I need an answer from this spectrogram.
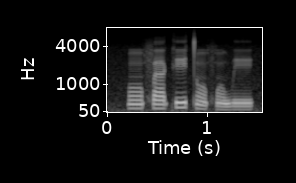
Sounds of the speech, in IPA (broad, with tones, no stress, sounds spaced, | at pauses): ɔ̃˧ f a˧ k e˦ t ɔ̃˦˨ f ɔ̃˨ w e˧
